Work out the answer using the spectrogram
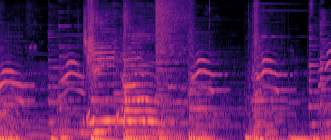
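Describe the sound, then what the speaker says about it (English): Repeated sung-style cat meows in a children's nursery rhyme song about a farmer's cat, several rising and falling meow calls over musical backing with light jingling. "There was a farmer who had a cat, and Bingo was her name-o."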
